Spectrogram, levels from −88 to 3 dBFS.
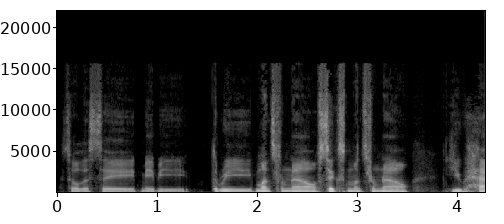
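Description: A short speech recording with a microphone volume stepped up fault at 1.95 s, between "let's say maybe three" and "months from now six". The call software judged the input too quiet and raised the device's input volume in a single step, so voice and background jump up together by about 6 dB.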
